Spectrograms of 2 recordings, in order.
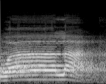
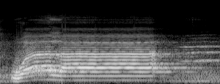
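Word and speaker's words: وَلَا: Nah, bacanya jangan wala, tapi wala.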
